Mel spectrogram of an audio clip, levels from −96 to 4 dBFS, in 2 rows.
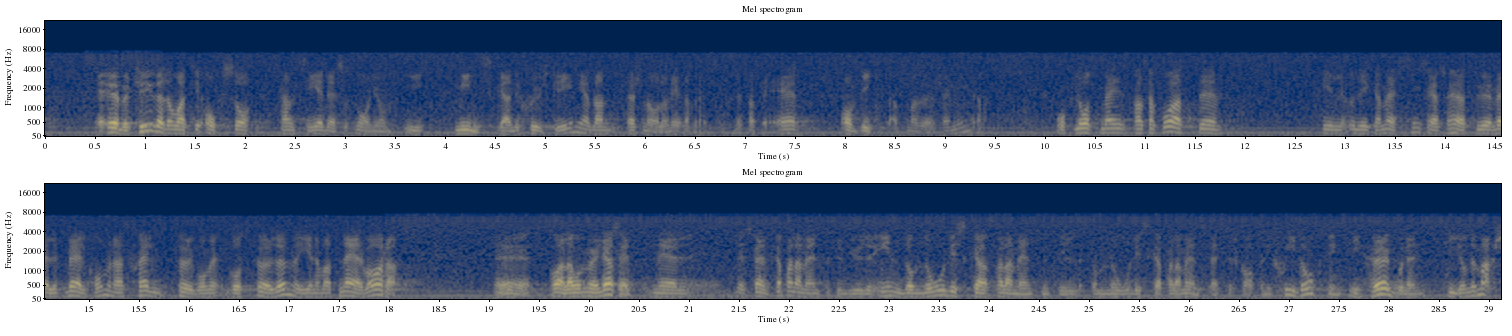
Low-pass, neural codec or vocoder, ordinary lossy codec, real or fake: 7.2 kHz; none; Opus, 16 kbps; real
